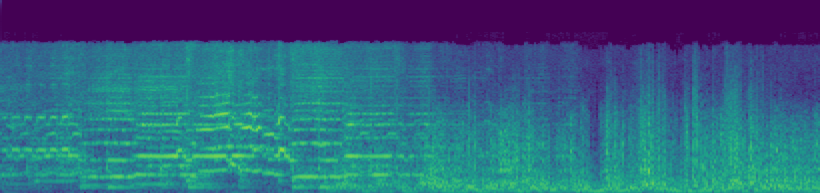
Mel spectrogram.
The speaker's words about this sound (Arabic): اللي سمعناه دلوقتي ده صوت تفجير الديناميت داخل النفق.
